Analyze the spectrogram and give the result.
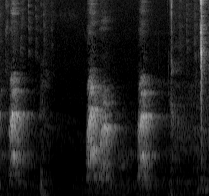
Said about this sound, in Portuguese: Caralho de cachorro.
